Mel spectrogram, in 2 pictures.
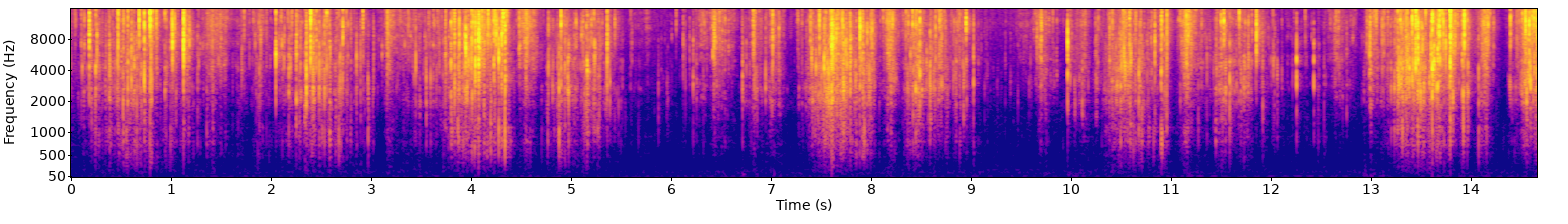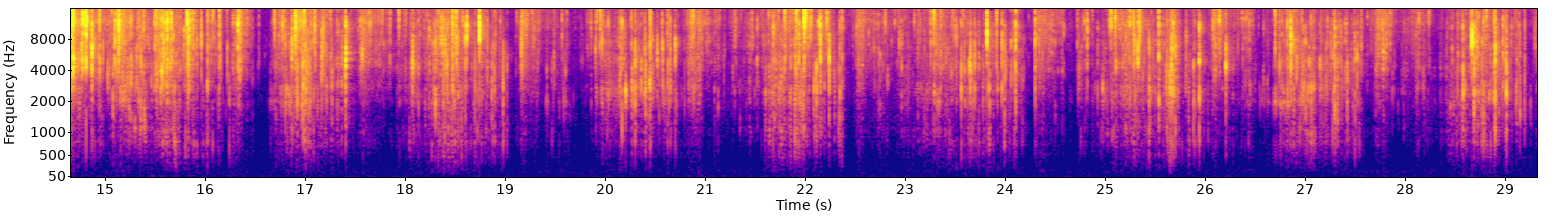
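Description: Clear slime packed with flat purple shell-shaped pieces being squeezed and pressed by hand. It crinkles and crackles in repeated bursts every second or two.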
